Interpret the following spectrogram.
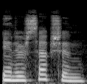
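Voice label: "interception", British English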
